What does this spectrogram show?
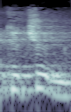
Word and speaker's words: kitchen: एक शब्द है किटचेन, KITCHEN, कहते नहीं किचन किचन किचन, फिर KIT क्यों लिख रहे हो?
